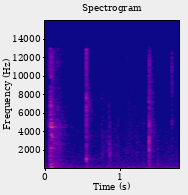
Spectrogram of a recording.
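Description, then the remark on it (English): Scissors snip open heavily wrapped packaging of a Gaia Labs product: a handful of short, crisp cuts at uneven intervals, fairly quiet, the last one sharpest, with no voices. “I have these scissors right here. I'm just gonna open them with this.”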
